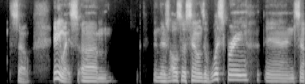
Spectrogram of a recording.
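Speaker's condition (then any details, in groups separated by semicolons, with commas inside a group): No condition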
